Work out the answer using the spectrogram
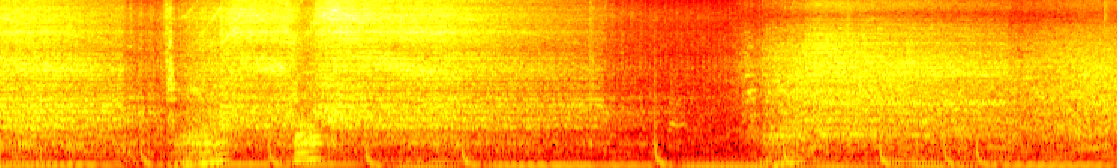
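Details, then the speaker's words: Audi TT with a newly fitted performance intake, first start and revs. It runs evenly, with an added turbo intake whoosh as revs rise; it sounds way better and healthy. "That is exactly what I wanted. The turbo noise is back. We're back. Let's go. Yeah, that sounds way better."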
